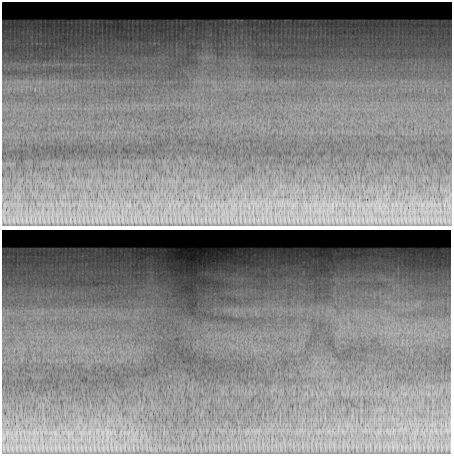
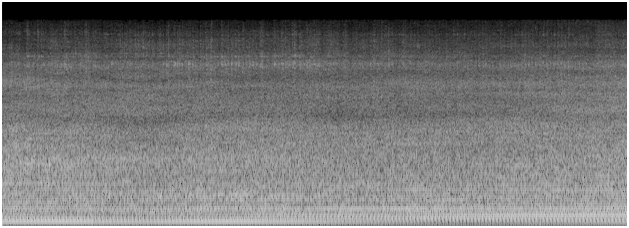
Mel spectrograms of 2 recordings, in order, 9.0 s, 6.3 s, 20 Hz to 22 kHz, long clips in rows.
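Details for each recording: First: Three-week-old Honda Izy mower (GCV145X engine, auto choke), used only twice. It runs steadily, then after a minute or two sags and picks back up every few seconds; hunting, fixed by carb service. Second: Nearly new Honda Izy mower, GCV145X engine, brought in for hunting, after carb service and fresh fuel: steady, even small-engine beat with no surging or hunting; runs cleanly and smoothly.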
